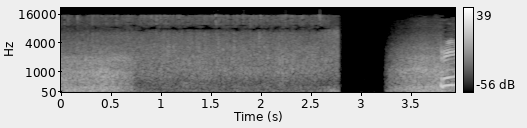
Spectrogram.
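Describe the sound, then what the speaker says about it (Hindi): Heavy rain driven by strong winds in West Bengal makes a steady hiss, louder at first and then softer, before cutting to a brief silence and returning. "पश्चिम बंगाल के कुछ इलाकों में तेज हवाओं के साथ बारिश हो रही है"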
